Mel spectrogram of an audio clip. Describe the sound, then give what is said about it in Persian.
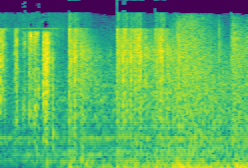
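Gunfire during a terrorist attack on pilgrims at the Shah Cheragh shrine at the evening call to prayer: loud, rapid bursts of shots running together into a dense, continuous fusillade. “که هنگام اذان مغرب یک تروریست با ورود به حرم شاه چراغ به سمت زائران شلیک”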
